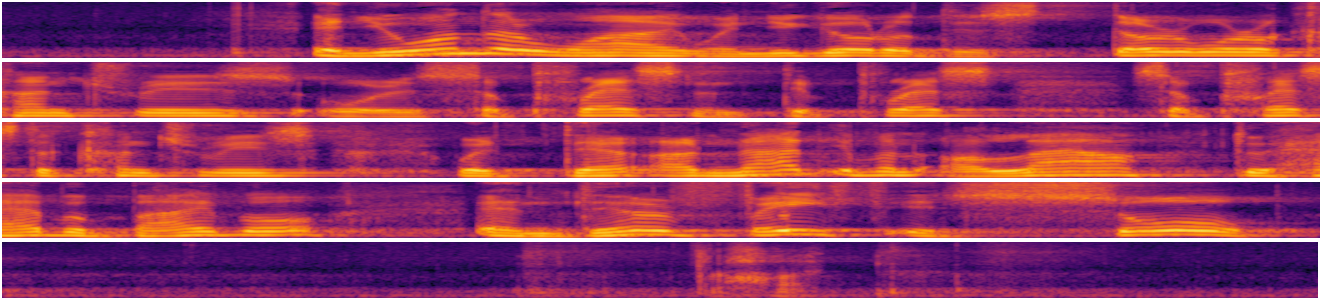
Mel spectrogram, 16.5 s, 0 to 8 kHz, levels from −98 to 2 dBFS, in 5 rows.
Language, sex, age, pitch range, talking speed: English, male, 60-79, 140-170 Hz, 125 wpm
